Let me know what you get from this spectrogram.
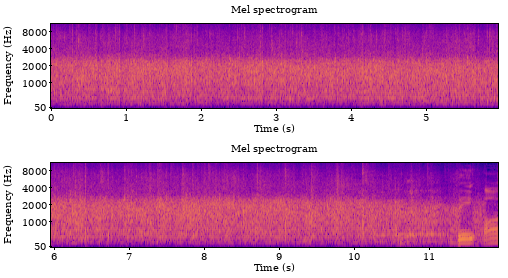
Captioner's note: applause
